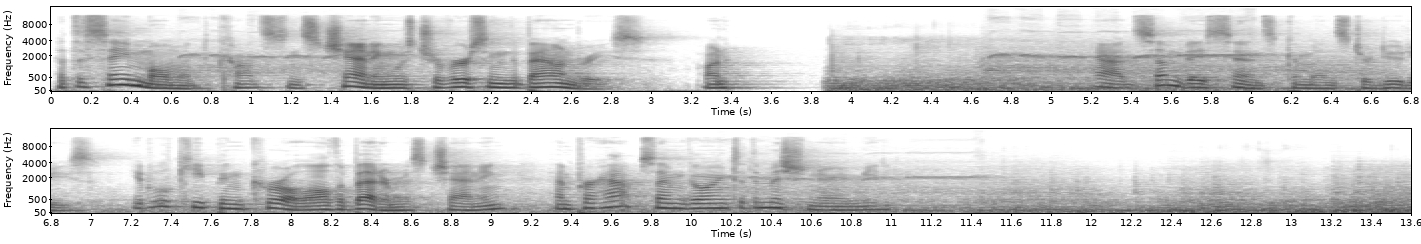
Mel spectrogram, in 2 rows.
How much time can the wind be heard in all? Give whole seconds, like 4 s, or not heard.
10 s.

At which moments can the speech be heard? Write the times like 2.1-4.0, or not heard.
0.0-3.4, 5.2-11.0.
